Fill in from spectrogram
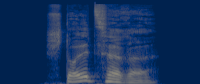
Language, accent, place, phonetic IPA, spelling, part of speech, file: German, Germany, Berlin, [ˈʃtɔlt͡səʁə], stolzere, adjective, De-stolzere.ogg
- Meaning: inflection of stolz: 1. strong/mixed nominative/accusative feminine singular comparative degree 2. strong nominative/accusative plural comparative degree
